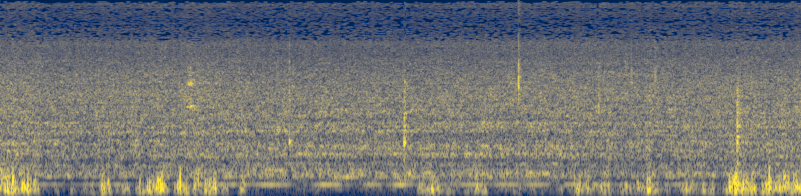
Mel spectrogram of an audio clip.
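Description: Yellow spatula stirring and scraping a cocoa and coffee mixture in a glass bowl, with soft knocks now and then, the loudest near the end, over a steady mechanical hum.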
